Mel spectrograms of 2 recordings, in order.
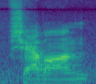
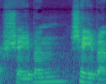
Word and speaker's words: Chabon: I mean, it was co-written by Michael Chabon, or Chabon, I think is how you say his name, who is, he's a Pulitzer Prize winner, guys.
